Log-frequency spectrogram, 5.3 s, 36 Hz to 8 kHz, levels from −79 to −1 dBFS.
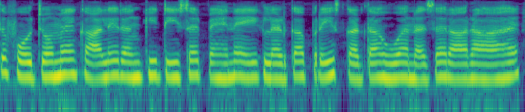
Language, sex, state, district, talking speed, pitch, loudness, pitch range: Chhattisgarhi, female, Chhattisgarh, Jashpur, 205 wpm, 195 Hz, -13 LUFS, 190-205 Hz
